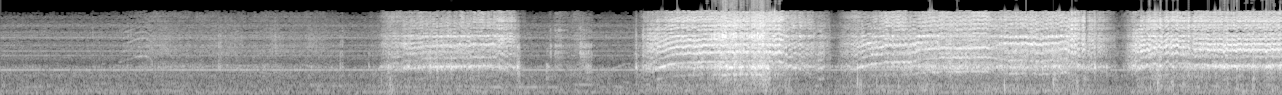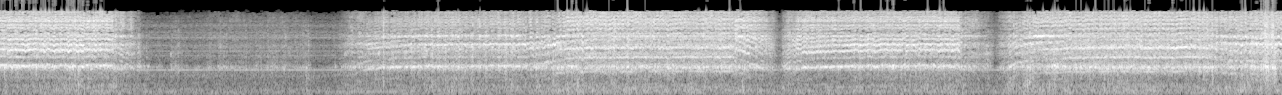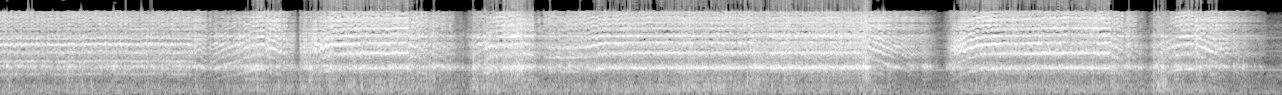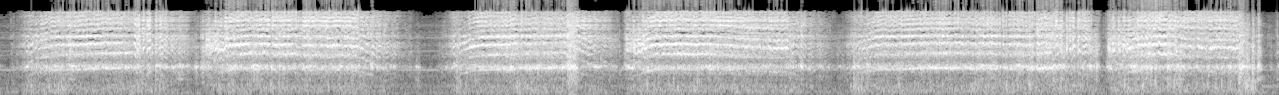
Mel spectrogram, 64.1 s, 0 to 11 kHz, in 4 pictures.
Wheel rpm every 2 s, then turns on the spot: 10, 20, 70, 40, 120, 100, 140, 110, 140, 20, 110, 160, 140, 130, 110, 160, 160, 140, 150, 180, 230, 150, 170, 90, 150, 130, 120, 160, 180, 150, 180, 170.
2-4 6-8 18-20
